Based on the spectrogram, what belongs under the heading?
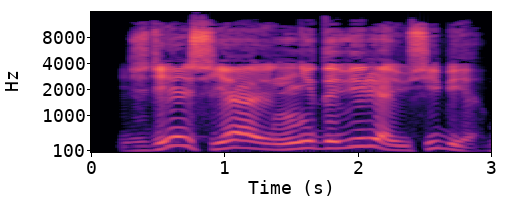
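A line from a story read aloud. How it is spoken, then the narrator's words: Grumbled. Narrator (Russian): буркнул он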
